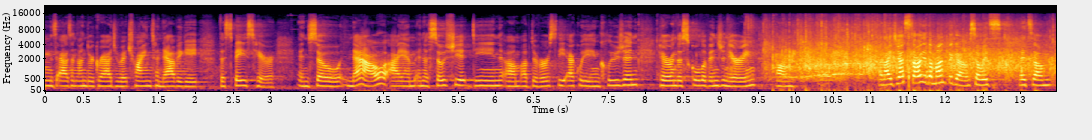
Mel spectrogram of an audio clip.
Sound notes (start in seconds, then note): 9.4 applause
